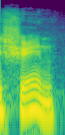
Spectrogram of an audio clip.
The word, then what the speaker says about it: Shane: good yes I do how do you say Shane's name I say everyone says it differently so I'm so confused about what is the right way um I say Shane like s-h-a-n-e in case you're wondering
